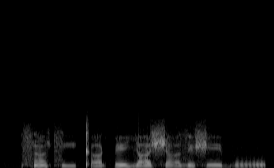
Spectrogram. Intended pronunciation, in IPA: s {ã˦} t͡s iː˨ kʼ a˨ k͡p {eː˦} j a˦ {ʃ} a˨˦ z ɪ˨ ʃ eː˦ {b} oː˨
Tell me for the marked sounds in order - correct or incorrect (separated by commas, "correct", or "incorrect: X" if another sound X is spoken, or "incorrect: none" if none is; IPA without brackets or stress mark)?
correct, incorrect: e˦, correct, correct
